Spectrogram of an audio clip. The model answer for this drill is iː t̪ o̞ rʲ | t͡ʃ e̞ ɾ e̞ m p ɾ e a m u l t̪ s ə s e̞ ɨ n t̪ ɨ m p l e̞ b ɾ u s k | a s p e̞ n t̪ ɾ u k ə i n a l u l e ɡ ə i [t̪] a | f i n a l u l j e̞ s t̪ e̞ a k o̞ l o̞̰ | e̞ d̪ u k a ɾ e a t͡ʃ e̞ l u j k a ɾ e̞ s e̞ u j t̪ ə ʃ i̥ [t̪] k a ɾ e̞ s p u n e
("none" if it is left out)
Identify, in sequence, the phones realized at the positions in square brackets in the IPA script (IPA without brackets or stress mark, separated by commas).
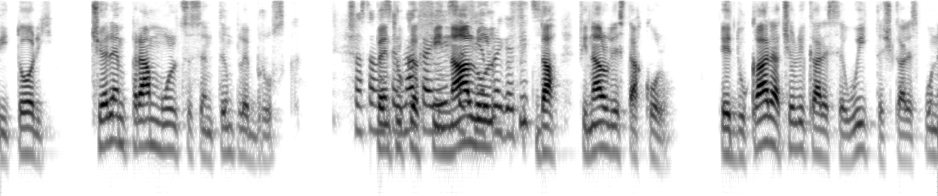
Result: d̪, none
